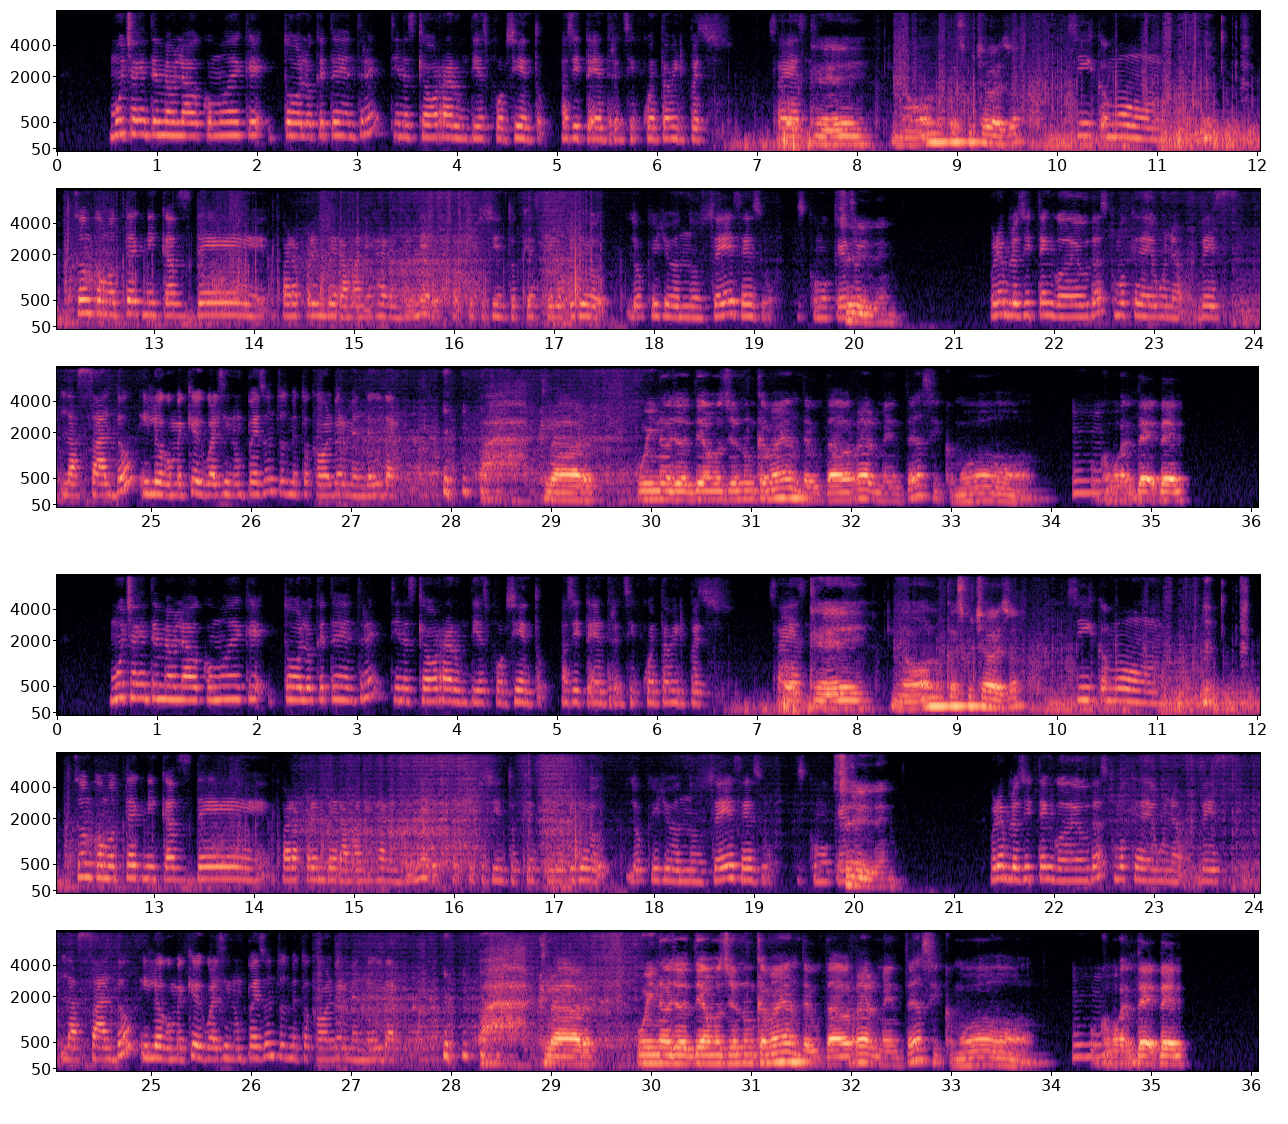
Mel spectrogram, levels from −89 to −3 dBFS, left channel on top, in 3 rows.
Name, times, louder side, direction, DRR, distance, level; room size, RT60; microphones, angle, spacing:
voice 1, 0.5-6.7 7.1-7.5 10.1-11.2 12.2-19.2 19.6-20.1 21.4-23.7 24.1-28.4 34.2-34.6, equal, 5° left, 1.1 m, -29 dB
sound 1, 6.2-6.3 6.5-15.5 15.7-17.7, left 3 dB, 25° left, 0.3 m, -37 dB
voice 2, 7.2-9.7 11.4-11.9 19.8-20.3 28.3-34.0 34.4-35.3, right 2 dB, 70° right, 0.6 m, -22 dB
sound 2, 14.3-17.8 18.3-19.8 21.7-25.0 25.3-25.8 26.5-30.1 30.4-30.5 30.9-31.2 31.5-31.7 32.7-32.8, right 2 dB, 50° right, 1.0 m, -41 dB
3.5 x 2.1 x 3.3 m
head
